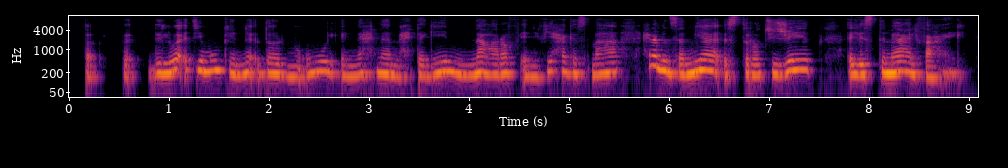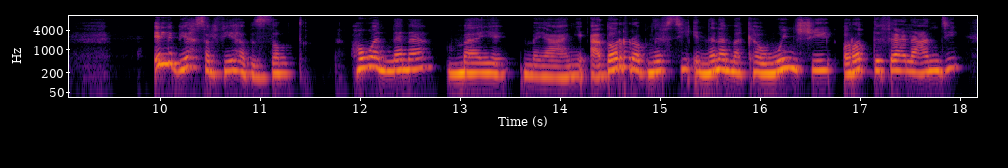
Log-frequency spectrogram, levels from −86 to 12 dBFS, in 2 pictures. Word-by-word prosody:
طبَ -, -, -9 dB, 0.5 s
دلوقتي 230 Hz, +5 st, 0 dB
ممكن 220 Hz, -5 st, -1 dB
نقدَر 190 Hz, -1 st, -2 dB
نقول 195 Hz, +6 st, -4 dB
إن 165 Hz, 0 st, -6 dB
إحنا 190 Hz, 0 st, -2 dB
محتاجين 175 Hz, +3 st, -3 dB
نعرَف 195 Hz, -1 st, -2 dB
إن 160 Hz, 0 st, -7 dB
في 185 Hz, +9 st, -8 dB
حاجة 210 Hz, -3 st, -6 dB
إسمها، 190 Hz, +2 st, -3 dB, 0.3 s
إحنا 335 Hz, 0 st, 0 dB
بنسميها 220 Hz, +1 st, +3 dB
إستراتيجيّة 185 Hz, +7 st, -2 dB, 0.4 s
الاستماع 185 Hz, +4 st, +3 dB
الفعّال، 190 Hz, +1 st, -6 dB, 1.0 s
إيه -, -, +6 dB
اللي 380 Hz, +1 st, +6 dB
بيحصَل 275 Hz, -3 st, 0 dB
فيها 220 Hz, +2 st, -2 dB
بالضبط؟ 190 Hz, +2 st, -5 dB, 0.4 s
هو 280 Hz, +3 st, +4 dB
إن 235 Hz, -5 st, +3 dB
أنا 260 Hz, +4 st, +1 dB
ما 195 Hz, +1 st, +4 dB
ي 195 Hz, -1 st, -1 dB
ما 175 Hz, -2 st, -3 dB
يعني 160 Hz, +1 st, -5 dB
أدرّب 240 Hz, -, +2 dB
نفْسي 230 Hz, +3 st, -4 dB
إن 195 Hz, -1 st, +5 dB
أنا 245 Hz, +2 st, +5 dB
ما 220 Hz, -3 st, +4 dB
أكَوّنشِ 215 Hz, +7 st, +3 dB, 0.3 s
رَد 235 Hz, +3 st, +2 dB
فِعل 230 Hz, -1 st, 0 dB
عندي 230 Hz, +7 st, -1 dB
195 Hz, 130 wpm, -23 LUFS, 185-235 Hz, 1.0 s, إيه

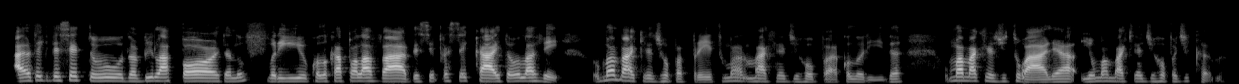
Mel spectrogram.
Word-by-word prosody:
aí -, -, +6 dB
eu 175 Hz, -, -2 dB
tenho 195 Hz, -1 st, -7 dB
que 180 Hz, -, -24 dB
descer 185 Hz, +1 st, -2 dB
tudo, 160 Hz, -1 st, -3 dB
abrir 160 Hz, +3 st, -5 dB
lá 160 Hz, -1 st, +5 dB
a -, -, -9 dB
porta 150 Hz, -2 st, +2 dB
no 160 Hz, +3 st, -9 dB, 0.2 s
frio, 145 Hz, 0 st, -4 dB
colocar 150 Hz, +1 st, -2 dB
pra 155 Hz, +1 st, -3 dB
lavar, 145 Hz, -3 st, +6 dB
descer 140 Hz, +2 st, -11 dB
pra 160 Hz, -, -12 dB
secar. 160 Hz, -3 st, +4 dB
Então 145 Hz, 0 st, -6 dB
eu 160 Hz, -, -2 dB
lavei 155 Hz, -2 st, -1 dB, 0.3 s
uma 220 Hz, -, -1 dB
máquina 155 Hz, -6 st, +1 dB
de 140 Hz, +2 st, -11 dB
roupa 130 Hz, -2 st, -9 dB
preta, 115 Hz, +5 st, -10 dB
uma 160 Hz, +1 st, -9 dB
máquina 140 Hz, -1 st, -5 dB
de 130 Hz, 0 st, -16 dB
roupa 120 Hz, -1 st, -10 dB
colorida, 120 Hz, +1 st, -12 dB, 0.4 s
uma 180 Hz, +1 st, +3 dB
máquina 165 Hz, -2 st, +1 dB
de 145 Hz, 0 st, -10 dB
toalha 120 Hz, +4 st, +3 dB
e 140 Hz, -, -9 dB
uma 155 Hz, +2 st, -8 dB
máquina 140 Hz, -1 st, -5 dB
de 140 Hz, 0 st, -14 dB
roupa 140 Hz, -1 st, -13 dB
de 150 Hz, +3 st, -14 dB
cama. -, -, -18 dB
150 Hz, 205 wpm, -23 LUFS, 140-160 Hz, 0.4 s, aí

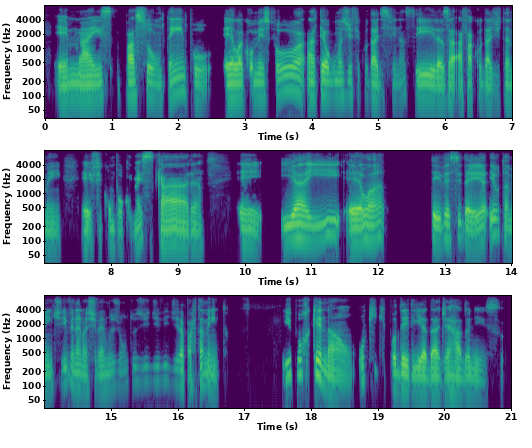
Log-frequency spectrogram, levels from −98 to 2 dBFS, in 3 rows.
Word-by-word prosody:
eh, 85 Hz, 0 st, +1 dB
mas 90 Hz, +1 st, +2 dB, 0.2 s
passou 100 Hz, -1 st, +5 dB
um 90 Hz, -, -9 dB
tempo, 105 Hz, -3 st, -1 dB, 0.2 s
ela 95 Hz, +1 st, +5 dB
começou 120 Hz, +7 st, 0 dB
a 105 Hz, 0 st, +1 dB
ter 115 Hz, -, 0 dB
algumas 105 Hz, 0 st, -1 dB
dificuldades 105 Hz, 0 st, -2 dB
financeiras, 90 Hz, -3 st, -1 dB
a -, -, +3 dB
a -, -, +1 dB
faculdade -, -, -3 dB
também, 80 Hz, -4 st, -6 dB, 0.3 s
eh, -, -, 0 dB
ficou 95 Hz, -, -6 dB
um 90 Hz, -, -11 dB
pouco -, -, -8 dB
mais -, -, +3 dB
cara, 85 Hz, -3 st, +2 dB, 0.6 s
eh, 90 Hz, -4 st, 0 dB, 0.3 s
e 110 Hz, +3 st, +2 dB
aí 115 Hz, +4 st, +3 dB
ela 110 Hz, +5 st, +4 dB, 0.7 s
teve 100 Hz, +4 st, +2 dB
essa 115 Hz, -, -1 dB
ideia, 85 Hz, +6 st, +3 dB
eu 145 Hz, 0 st, 0 dB
também 90 Hz, -8 st, -5 dB
tive, 120 Hz, +2 st, -7 dB
né, 100 Hz, -, -1 dB
nós 85 Hz, -2 st, -5 dB
tivemos 90 Hz, +3 st, -6 dB
juntos 120 Hz, +4 st, -20 dB
de 130 Hz, +1 st, -17 dB
dividir 130 Hz, -2 st, -12 dB
apartamento, 60 Hz, -, -4 dB, 0.8 s
e 165 Hz, -, 0 dB
por 180 Hz, 0 st, -4 dB
que 175 Hz, -3 st, +7 dB
não? 75 Hz, -8 st, -2 dB
O -, -, -6 dB
que -, -, -8 dB
que -, -, -15 dB
poderia 85 Hz, -3 st, +1 dB
dar 80 Hz, +1 st, +2 dB
de -, -, -4 dB
errado 80 Hz, -1 st, -1 dB
nisso? 75 Hz, -3 st, -10 dB
95 Hz, 145 wpm, -26 LUFS, 85-115 Hz, 0.8 s, que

